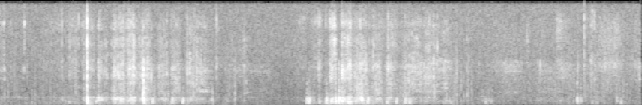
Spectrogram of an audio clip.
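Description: Kitchen knife cutting fresh pineapple on a wooden cutting board: a few faint knocks of the blade against the board, then a longer crunching cut through the fruit about three seconds in.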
